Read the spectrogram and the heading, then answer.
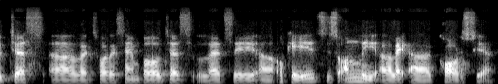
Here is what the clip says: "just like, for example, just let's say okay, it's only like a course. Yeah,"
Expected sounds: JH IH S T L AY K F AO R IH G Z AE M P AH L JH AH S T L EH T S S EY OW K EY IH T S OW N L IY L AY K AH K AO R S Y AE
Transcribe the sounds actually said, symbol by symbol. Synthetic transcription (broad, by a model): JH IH S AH L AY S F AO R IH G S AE M P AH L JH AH S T L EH T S S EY OW K EY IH S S OW N L IY L AY K AH K AO R S Y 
